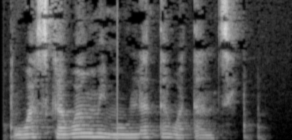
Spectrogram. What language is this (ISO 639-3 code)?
qxt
